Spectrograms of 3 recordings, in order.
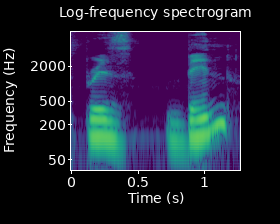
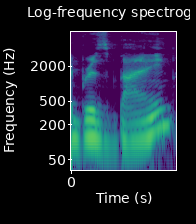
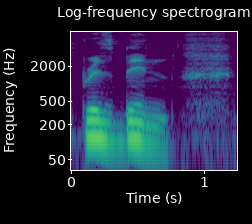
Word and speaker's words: Brisbane: And note for my American um, viewers, it's Brisbin. Don't say Brisbane, it's Brisbin. B I N. I know it's not spelled like that. That's how it's pronounced.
